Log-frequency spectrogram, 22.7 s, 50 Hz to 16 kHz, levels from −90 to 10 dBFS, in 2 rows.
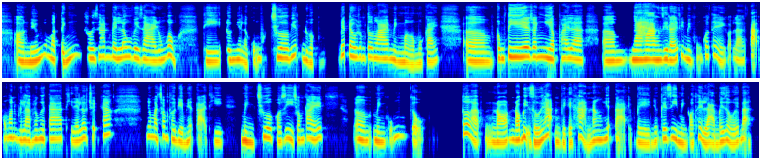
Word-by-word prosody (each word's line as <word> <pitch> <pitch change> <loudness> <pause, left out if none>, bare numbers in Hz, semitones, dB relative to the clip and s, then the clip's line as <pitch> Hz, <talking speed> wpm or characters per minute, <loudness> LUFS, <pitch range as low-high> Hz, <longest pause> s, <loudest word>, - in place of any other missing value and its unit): Ờ, 195 -2 +2
nếu 180 +3 +3
như 285 +6 -2
mà 220 -5 +1
tính 235 +12 -1
thời 235 -1 +3
gian 260 +1 -4
về 245 -2 +2
lâu 255 +2 +2
về 235 -2 +2
dài, 200 -3 -1
đúng 205 +5 -2
không? 285 -4 +3 0.4
Thì 180 -1 -1
đương 205 -1 0
nhiên 210 -2 0
là 165 - -3
cũng 200 +7 -7 0.2
chưa 240 -2 +4
biết 270 +2 -2
được, 175 -6 -3 0.3
biết 305 +2 0
đâu 265 -3 +4
trong 250 -1 -5
tương 250 0 +1
lai 225 -1 +2
mình 195 -5 0
mở 165 -5 -2
một 155 +2 -6
cái, 175 +2 -3 0.4
ờ, 180 -1 +1
công 230 +2 +1
ty, 255 +1 +7
doanh 255 0 +1
nghiệp, 225 -4 +4
hay 230 0 -1
là, 215 -3 +2 0.3
ờ, 190 +1 +1 0.2
nhà 205 0 +5
hàng 210 0 +6
gì 215 +1 +4
đấy 200 +1 +3
thì 275 +3 -7
mình 210 -3 -1
cũng 240 +5 -14
có 270 - -4
thể, 250 -12 -4
gọi - - -12
là, 195 -2 -5
tạo - - +4
công 235 - -6
ăn 240 - 0
việc 205 -2 -3
làm 195 -1 0
cho 215 - 0
người 220 0 0
ta, 220 +1 0
thì 190 - -7
đấy 185 +2 -1
là 235 - +1
chuyện 235 0 -4
khác. 305 +2 +1 0.5
Nhưng 270 0 -3
mà 245 - +1
trong 255 +2 -4
thời 210 -3 -1
điểm 180 -4 -1
hiện 185 +4 -3
tại - - -2
thì 180 -3 -7 0.3
mình 185 -4 +3
chưa 250 -2 +2
có 190 -6 -6
gì 220 +2 -1
trong 210 +2 -3
tay 230 -3 +1
ấy, 240 +3 -1 0.4
ờ, 210 -2 +1
mình 180 -3 0
cũng 260 +8 -6
kiểu, - - -2 0.6
tức 330 -1 +5
là - - +2
nó 175 -2 +1
nó 205 0 +4
bị 250 -2 +2
giới 170 +3 +3
hạn - - +3
về 160 - -3
cái 165 +1 -3
khả 165 - -1
năng 190 +8 -1
hiện 230 +3 -2
tại, - - -3
về 160 -3 -2
những 170 +4 -7
cái 225 0 +2
gì 230 -1 +1
mình 160 -3 -2
có 155 - -4
thể - - -3
làm 160 -2 +1
bây 180 - +1
giờ 195 - +1
ấy 160 +2 -2
bạn. 210 - 0
210 Hz, 280 wpm, -22 LUFS, 185-240 Hz, 0.6 s, ty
